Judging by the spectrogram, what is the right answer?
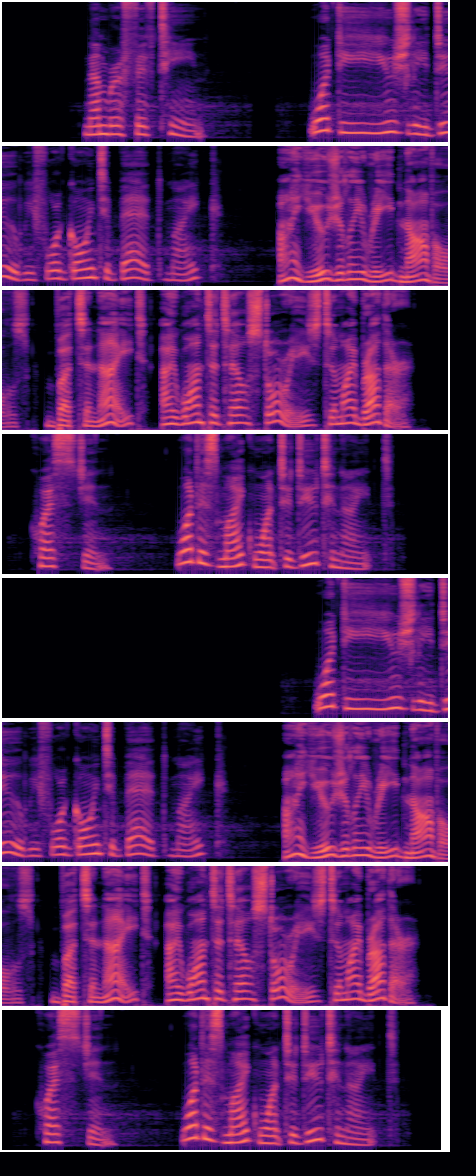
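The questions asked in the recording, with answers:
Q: What does Mike want to do tonight?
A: Tell stories to his brother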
